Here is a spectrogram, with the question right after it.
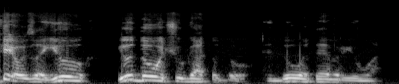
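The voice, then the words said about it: Imitated Greek American accent. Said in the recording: “my father with that Greek American accent.”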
